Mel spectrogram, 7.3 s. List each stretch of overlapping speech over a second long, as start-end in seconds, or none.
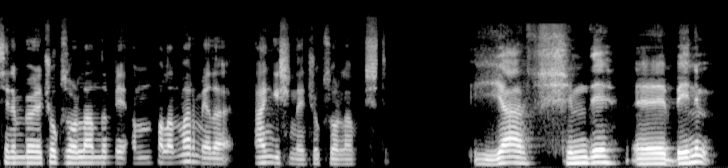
none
